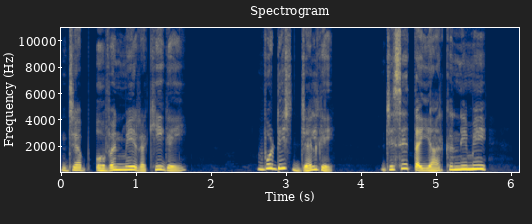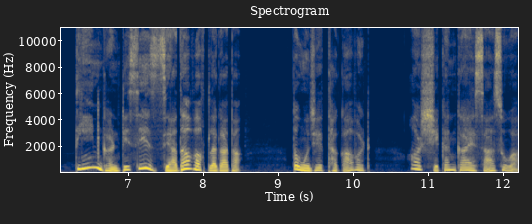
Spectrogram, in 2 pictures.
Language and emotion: Urdu, sad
